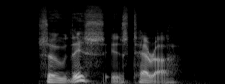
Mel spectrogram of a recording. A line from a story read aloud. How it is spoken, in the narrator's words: the innermost tiny voice which said quite calmly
